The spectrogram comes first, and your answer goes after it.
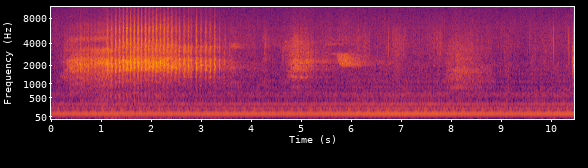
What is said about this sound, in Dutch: Snelle boten varen nu en dan door het verdronken gebied, ook al om te kijken hoe het met de dieren gaat.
